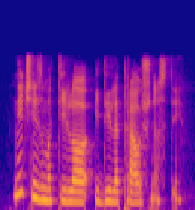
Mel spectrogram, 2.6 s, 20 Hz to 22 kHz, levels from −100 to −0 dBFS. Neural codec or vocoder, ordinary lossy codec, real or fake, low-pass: none; none; real; 7.2 kHz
